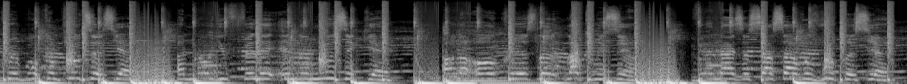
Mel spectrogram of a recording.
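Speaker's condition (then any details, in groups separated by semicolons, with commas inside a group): No condition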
